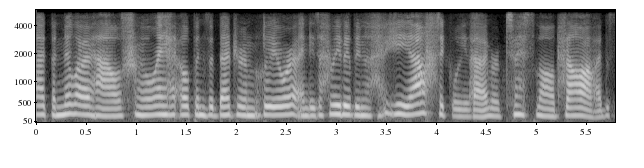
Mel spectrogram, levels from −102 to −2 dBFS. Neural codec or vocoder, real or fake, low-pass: codec, 16 kHz, 0.5 kbps, FreqCodec, larger model; fake; 5.4 kHz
